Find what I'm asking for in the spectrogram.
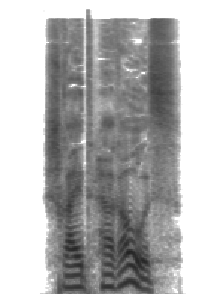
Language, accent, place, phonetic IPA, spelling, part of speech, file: German, Germany, Berlin, [ˌʃʁaɪ̯t hɛˈʁaʊ̯s], schreit heraus, verb, De-schreit heraus.ogg
- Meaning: inflection of herausschreien: 1. third-person singular present 2. second-person plural present 3. plural imperative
